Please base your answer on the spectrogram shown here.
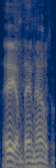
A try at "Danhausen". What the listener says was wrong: By the way, you put the emphasis on the wrong part. You put emphasis on the Hausen. It's just Danhausen. go Danhausen. Danhausen. Danhausen.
